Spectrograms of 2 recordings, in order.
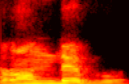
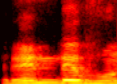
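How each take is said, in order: First: The first syllable is said like 'ron'. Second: The first syllable is said like 'ren'. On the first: The speaker calls it right. "না রন্ডেভু" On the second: The speaker calls it wrong. "রেন্ডেভু না"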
